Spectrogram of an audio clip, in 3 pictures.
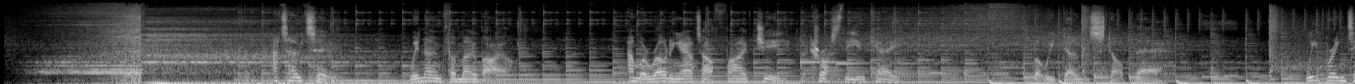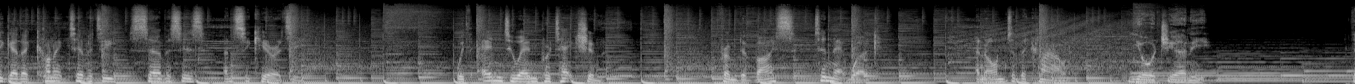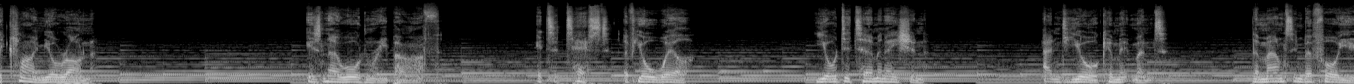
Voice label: corporate reel, voiceover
